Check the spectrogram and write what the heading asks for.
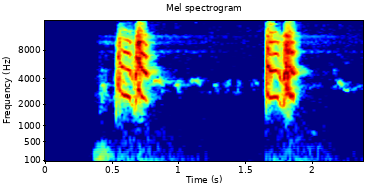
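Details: Male white-rumped shama in the morning, singing relaxed to call other shamas: two short, high, tinkling bursts of chirps about a second apart, otherwise silent.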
